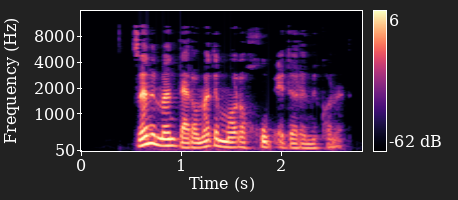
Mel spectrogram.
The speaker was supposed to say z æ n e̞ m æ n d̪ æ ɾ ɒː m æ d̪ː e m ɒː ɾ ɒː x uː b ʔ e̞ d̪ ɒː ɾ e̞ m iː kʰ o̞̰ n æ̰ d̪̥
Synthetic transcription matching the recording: z æ n e̞ m æ n d̪ æ ɾ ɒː m æ d̪ e m ɒː ɾ ɒː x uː b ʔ e̞ d̪ ɒː ɾ e̞ m iː kʰ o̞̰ n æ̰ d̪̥

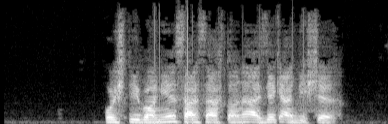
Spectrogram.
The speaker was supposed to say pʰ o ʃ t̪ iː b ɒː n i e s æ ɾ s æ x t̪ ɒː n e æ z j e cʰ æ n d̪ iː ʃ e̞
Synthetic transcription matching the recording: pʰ o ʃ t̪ iː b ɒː n i e s æ ɾ s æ x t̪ ɒː n e æ z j e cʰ æ n d̪ iː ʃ e̞

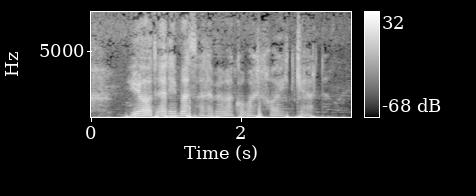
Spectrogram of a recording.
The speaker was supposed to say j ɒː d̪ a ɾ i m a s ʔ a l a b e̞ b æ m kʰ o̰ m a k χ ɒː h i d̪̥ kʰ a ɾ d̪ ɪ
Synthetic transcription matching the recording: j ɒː d̪ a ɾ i m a s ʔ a l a b e̞ m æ n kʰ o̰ m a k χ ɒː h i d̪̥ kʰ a ɾ d̪ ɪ

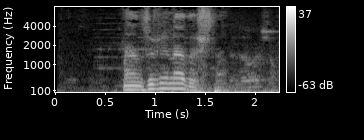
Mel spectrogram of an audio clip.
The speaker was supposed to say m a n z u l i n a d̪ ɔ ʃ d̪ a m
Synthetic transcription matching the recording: m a n z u ɾ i n a d̪ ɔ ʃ t̪ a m

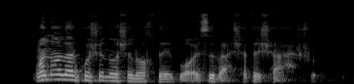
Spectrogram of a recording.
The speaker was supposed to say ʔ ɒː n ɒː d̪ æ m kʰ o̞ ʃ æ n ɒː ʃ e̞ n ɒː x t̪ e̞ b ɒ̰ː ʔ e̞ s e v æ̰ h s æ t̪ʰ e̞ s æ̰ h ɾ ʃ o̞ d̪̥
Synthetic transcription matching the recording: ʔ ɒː n ɒː d̪ æ m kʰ o̞ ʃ e n ɒː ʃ e̞ n ɒː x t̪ e̞ b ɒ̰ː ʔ e̞ s e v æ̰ h ʃ æ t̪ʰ e̞ ʃ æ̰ h ɾ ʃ o̞ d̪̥

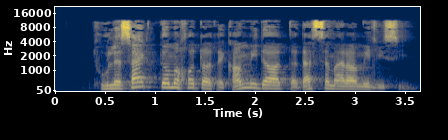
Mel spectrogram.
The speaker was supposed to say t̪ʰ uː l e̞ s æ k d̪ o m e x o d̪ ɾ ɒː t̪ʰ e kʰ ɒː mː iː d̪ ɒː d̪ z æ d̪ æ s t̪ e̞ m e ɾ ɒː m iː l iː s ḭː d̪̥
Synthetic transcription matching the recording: t̪ʰ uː l e̞ s æ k d̪ o m e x o d̪ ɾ ɒː t̪ʰ e kʰ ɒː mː iː d̪ ɒː d̪ v æ d̪ æ s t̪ e̞ m æ ɾ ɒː m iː l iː s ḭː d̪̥

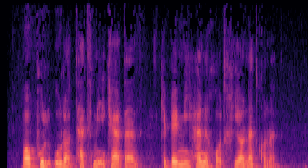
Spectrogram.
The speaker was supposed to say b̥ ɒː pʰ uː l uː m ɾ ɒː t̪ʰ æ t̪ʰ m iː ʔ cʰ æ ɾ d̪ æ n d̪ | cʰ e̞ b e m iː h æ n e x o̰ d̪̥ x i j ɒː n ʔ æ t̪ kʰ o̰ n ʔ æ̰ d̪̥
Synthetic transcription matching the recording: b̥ ɒː pʰ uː l uː ɾ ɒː t̪ʰ æ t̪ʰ m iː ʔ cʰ æ ɾ d̪ æ n d̪ | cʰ e̞ b e m iː h æ n e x o̰ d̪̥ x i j ɒː n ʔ æ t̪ kʰ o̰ n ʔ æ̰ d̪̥

